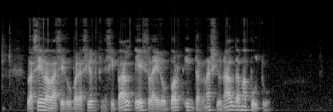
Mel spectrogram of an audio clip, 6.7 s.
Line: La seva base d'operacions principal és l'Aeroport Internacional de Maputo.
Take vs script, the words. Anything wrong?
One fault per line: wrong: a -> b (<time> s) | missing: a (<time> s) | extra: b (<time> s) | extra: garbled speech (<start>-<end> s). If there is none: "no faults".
no faults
